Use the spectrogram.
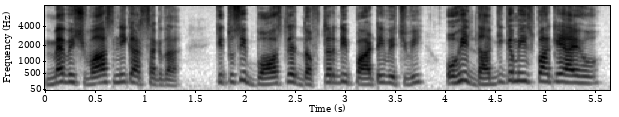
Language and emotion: Punjabi, disgusted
